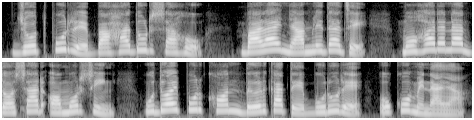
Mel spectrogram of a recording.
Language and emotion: Santali, neutral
